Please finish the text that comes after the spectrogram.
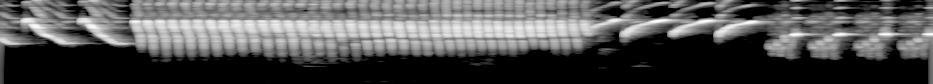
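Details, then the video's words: Waterslager canary singing: two falling whistles, a long fast pulsed trill, three rising-falling whistles, then short bubbling notes with high pips. "Canary Waterslager Singing"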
